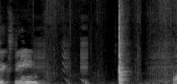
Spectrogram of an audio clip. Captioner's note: bed squeaks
